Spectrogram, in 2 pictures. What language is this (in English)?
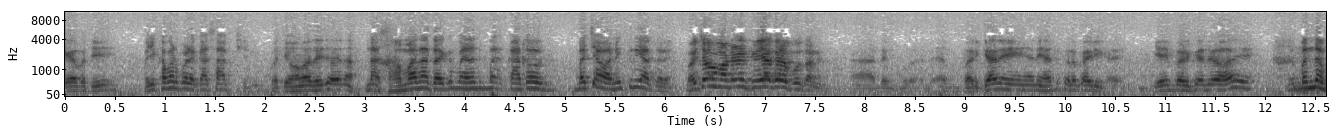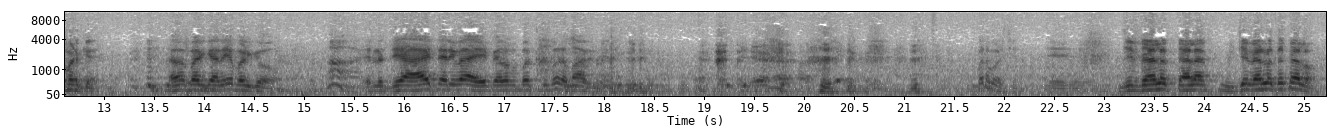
Gujarati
